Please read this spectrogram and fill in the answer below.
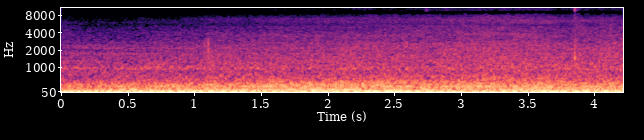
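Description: A vehicle engine running steadily at idle: a low, even rumble.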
